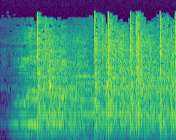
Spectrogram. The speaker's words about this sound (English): A shootout on a Rio subway, and Olympic tourists running for their lives. What? This is just a training exercise.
